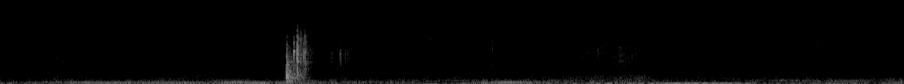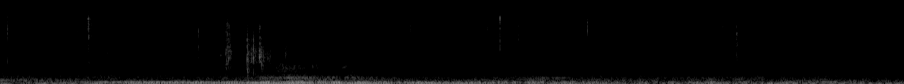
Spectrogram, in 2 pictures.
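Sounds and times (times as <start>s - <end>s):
low handling rumble: 9.3s - 17.2s.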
